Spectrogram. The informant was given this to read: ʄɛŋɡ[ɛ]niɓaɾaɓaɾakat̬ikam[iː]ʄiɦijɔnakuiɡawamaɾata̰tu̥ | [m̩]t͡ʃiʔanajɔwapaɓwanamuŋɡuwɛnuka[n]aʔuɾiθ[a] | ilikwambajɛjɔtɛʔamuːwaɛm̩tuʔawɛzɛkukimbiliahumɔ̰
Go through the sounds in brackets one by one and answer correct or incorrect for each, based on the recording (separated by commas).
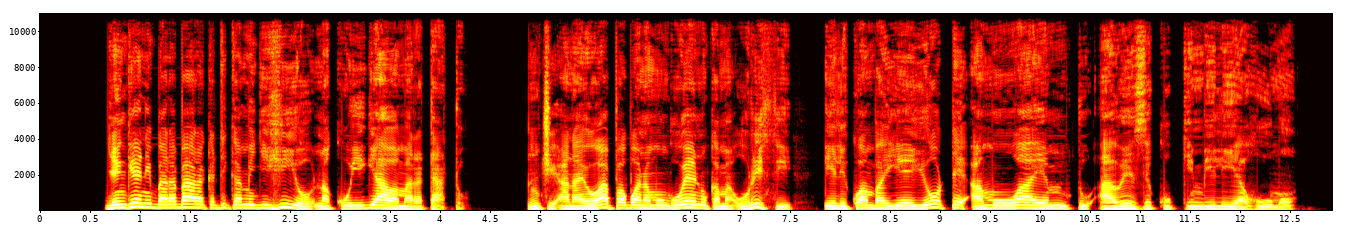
correct, incorrect, incorrect, incorrect, incorrect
